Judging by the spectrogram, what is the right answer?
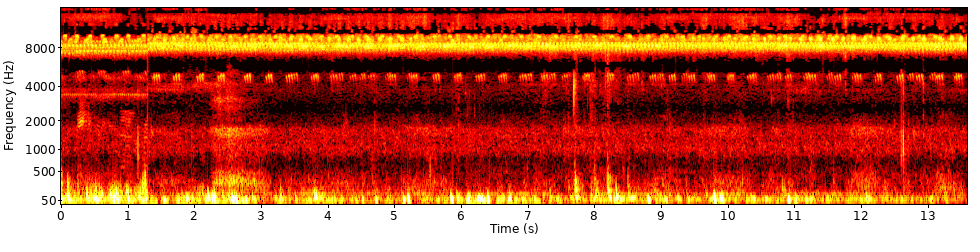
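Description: Faint outdoor ambience: insects chirping steadily, about three chirps a second, over a high steady hiss, with irregular low rumbles underneath.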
